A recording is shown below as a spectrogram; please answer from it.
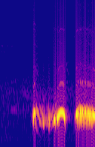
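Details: Female spotted dove kept as a decoy, calling to lure and excite wild males: a quick run of soft, wavering low coos, a brief pause, then one long sustained coo ending in a sharp click.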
